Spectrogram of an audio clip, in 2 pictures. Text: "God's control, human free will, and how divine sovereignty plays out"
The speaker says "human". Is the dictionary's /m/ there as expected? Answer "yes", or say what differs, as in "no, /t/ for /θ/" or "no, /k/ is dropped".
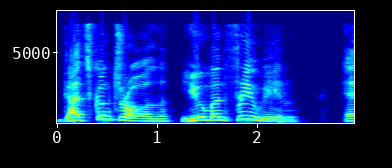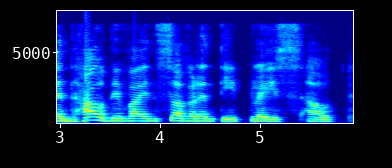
yes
